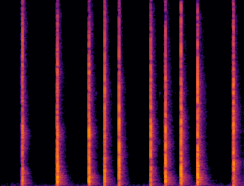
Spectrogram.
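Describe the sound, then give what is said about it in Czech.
Rhythmic stadium-style clapping by a school choir inside a church, echoing off the church ceiling: about ten sharp hand claps in a syncopated chant-like pattern, crisp and fairly loud, with no talking around them. “A v zápětí se od stropu kostela odráží hřbotný rytmický potlesk, který se asi nejvíc podobá tomu, co známe z našich stadionů.”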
